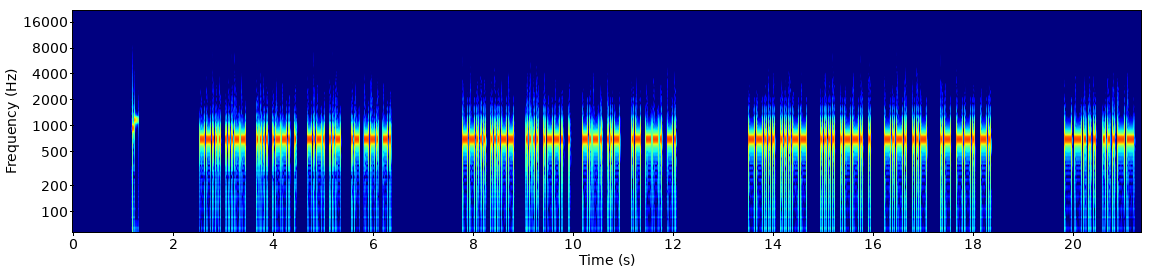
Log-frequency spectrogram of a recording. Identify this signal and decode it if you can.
Morse code, heard as a keyed tone, about 31 wpm, 700 Hz. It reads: 73 HPE CU AGN 73 HPE CU AGN 73 HPE CU AGN 73
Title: Speed-Racing Common QSO Phrases - 25wpm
